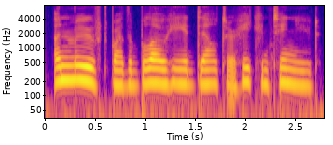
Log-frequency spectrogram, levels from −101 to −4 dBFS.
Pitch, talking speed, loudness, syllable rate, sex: 180 Hz, 215 wpm, -17 LUFS, 5.4 syllables/s, female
